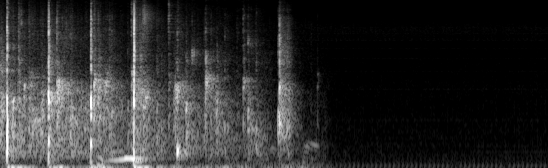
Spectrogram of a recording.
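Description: Applause: a spread of hand claps with a few sharp single claps standing out, thinning out and then cutting off abruptly to silence a little over two seconds in.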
